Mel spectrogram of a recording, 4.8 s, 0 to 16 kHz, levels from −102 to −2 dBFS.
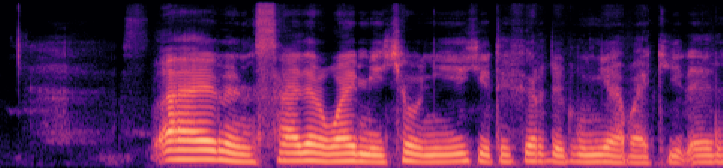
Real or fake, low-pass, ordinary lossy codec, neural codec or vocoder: fake; 14.4 kHz; none; codec, 44.1 kHz, 7.8 kbps, Pupu-Codec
